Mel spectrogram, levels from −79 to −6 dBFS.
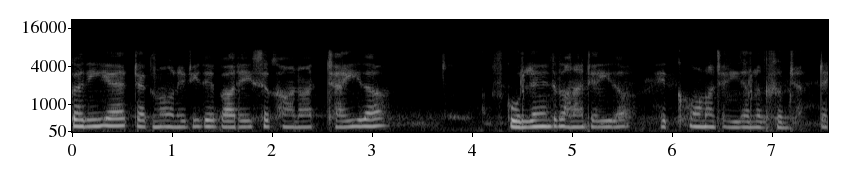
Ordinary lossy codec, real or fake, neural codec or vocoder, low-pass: none; fake; codec, 16 kHz, 0.8 kbps, ZipCodec; 7.2 kHz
